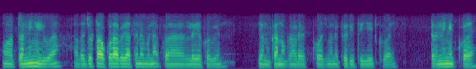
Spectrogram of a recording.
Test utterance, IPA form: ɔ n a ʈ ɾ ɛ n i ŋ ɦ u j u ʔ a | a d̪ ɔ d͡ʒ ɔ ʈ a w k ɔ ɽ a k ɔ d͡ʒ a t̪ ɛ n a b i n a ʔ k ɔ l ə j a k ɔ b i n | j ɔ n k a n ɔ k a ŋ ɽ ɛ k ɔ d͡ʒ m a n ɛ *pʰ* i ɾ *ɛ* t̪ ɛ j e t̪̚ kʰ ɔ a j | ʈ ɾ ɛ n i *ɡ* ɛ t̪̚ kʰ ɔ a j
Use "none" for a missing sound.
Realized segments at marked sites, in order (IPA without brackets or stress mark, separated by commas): pʰ, i, ŋ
